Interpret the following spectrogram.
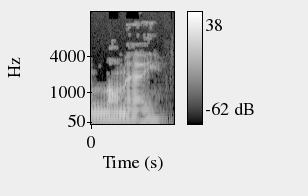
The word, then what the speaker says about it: mommy: And then people get cross because in Birmingham we don't even say mummy, we say mommy.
